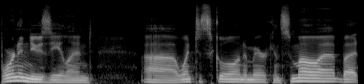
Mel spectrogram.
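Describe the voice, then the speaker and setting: A man with a plain, everyday voice speaks at a fairly low pitch and a moderate pace, with ordinary pitch variation. The recording is very clean, the background silent. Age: 40s. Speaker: podcast co-host. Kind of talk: casual storytelling chat.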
